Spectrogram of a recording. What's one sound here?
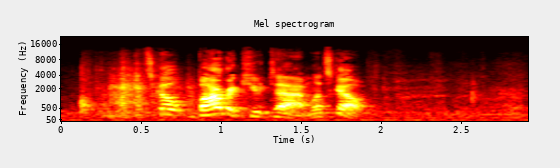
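A man speaks close up with animation.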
